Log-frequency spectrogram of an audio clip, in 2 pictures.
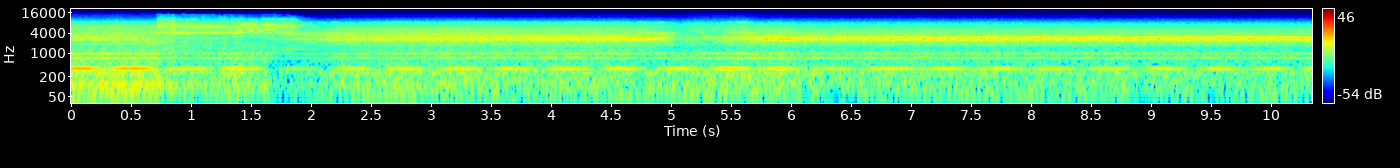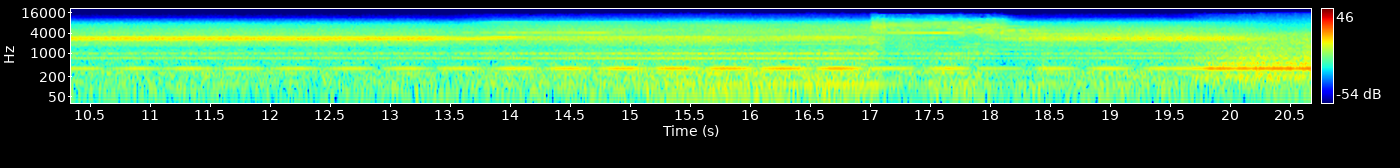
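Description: A table saw blade spins with a steady, loud whine.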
